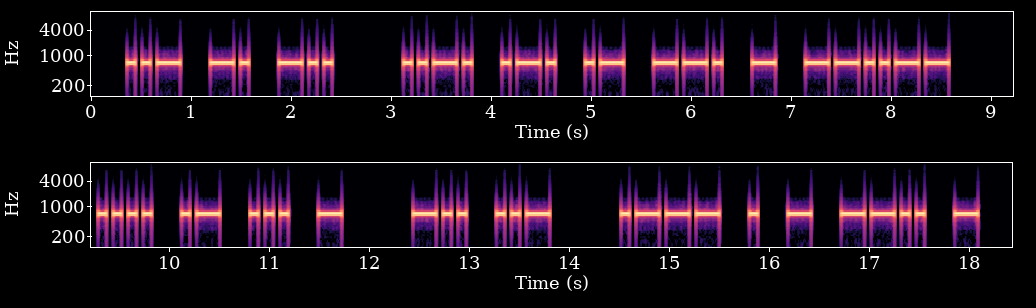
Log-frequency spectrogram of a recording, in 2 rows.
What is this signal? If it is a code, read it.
Morse code, heard as a keyed tone, about 16 wpm, spaced as for 14 wpm, 700 Hz. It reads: UND FRAGT, HAST DU JETZT
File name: Morsekurs / Witze / Witz 14 April 2020, 70 F80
